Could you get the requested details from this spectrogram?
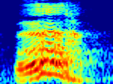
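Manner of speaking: short high yelp while spinning out; acted cry of alarm; spinning yell.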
